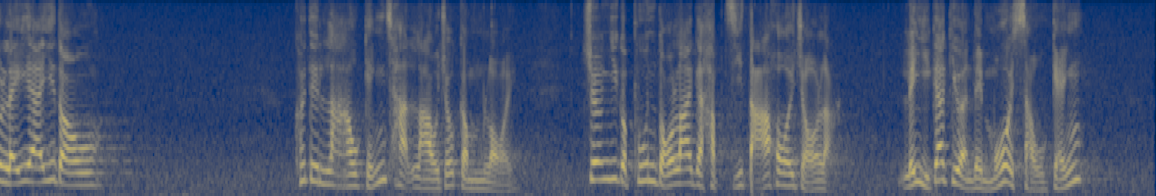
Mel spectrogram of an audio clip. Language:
Cantonese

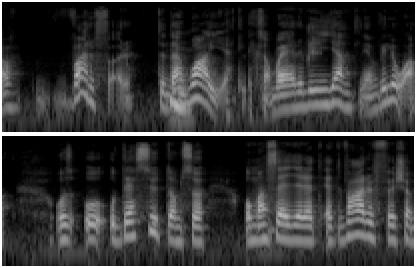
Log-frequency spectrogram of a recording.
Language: Swedish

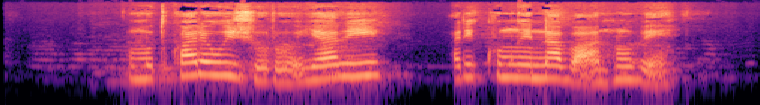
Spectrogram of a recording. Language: Kinyarwanda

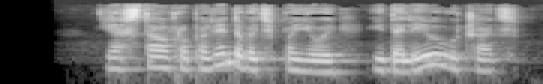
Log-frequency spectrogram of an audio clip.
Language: Belarusian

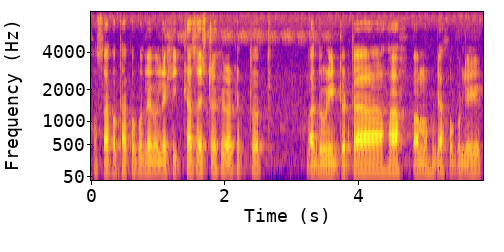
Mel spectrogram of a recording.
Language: Assamese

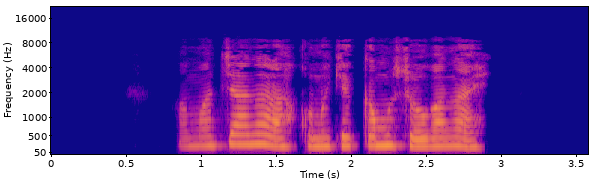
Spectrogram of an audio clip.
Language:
Japanese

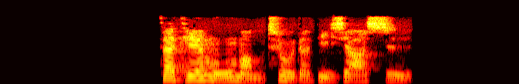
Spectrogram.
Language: Chinese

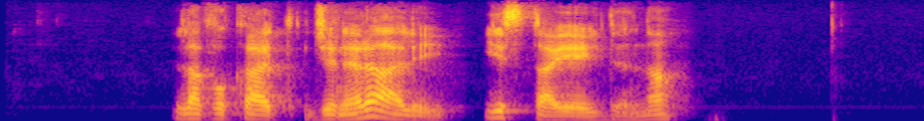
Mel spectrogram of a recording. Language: Maltese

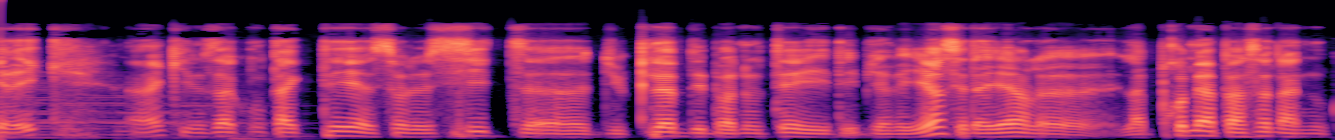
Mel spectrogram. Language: French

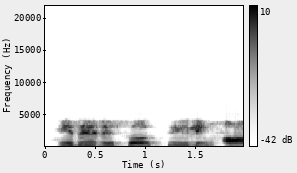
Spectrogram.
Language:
Tamil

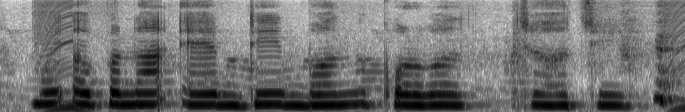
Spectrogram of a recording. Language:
Magahi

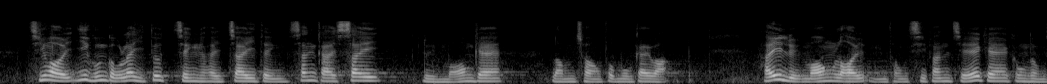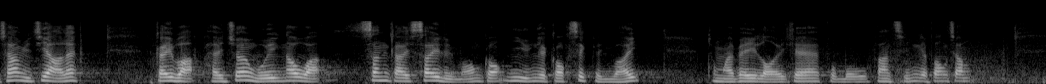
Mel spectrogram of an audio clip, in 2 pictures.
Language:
Cantonese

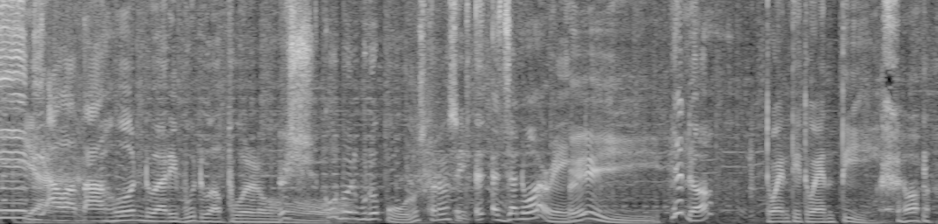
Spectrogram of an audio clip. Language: Indonesian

